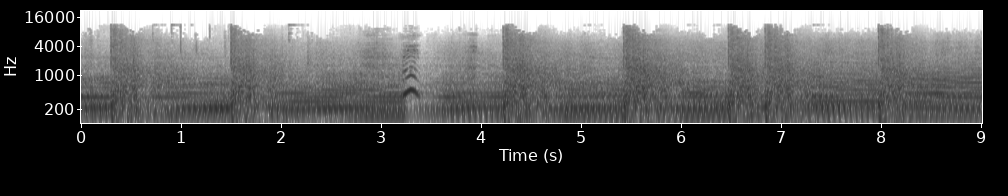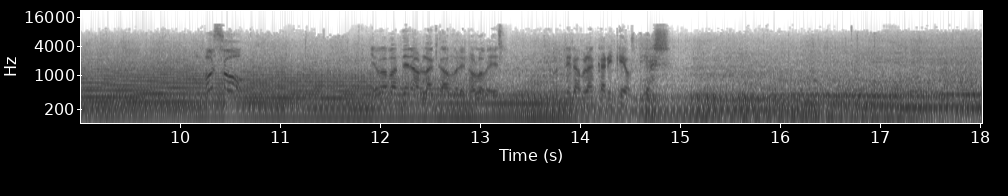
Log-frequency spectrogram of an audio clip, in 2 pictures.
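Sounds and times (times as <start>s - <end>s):
steady droning hum: 0.0s - 18.0s
pistol shots fired at an airplane: 0.3s - 2.1s, 4.2s - 4.8s, 5.4s - 7.3s, 8.0s - 8.4s
speech: 12.4s - 13.3s, 14.2s - 15.4s.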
